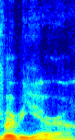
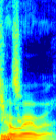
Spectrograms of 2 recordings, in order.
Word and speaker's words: Herrera: I think it's Riviera. Riviera. I forget. It's Herrera. It's Herrera. It starts with an H.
